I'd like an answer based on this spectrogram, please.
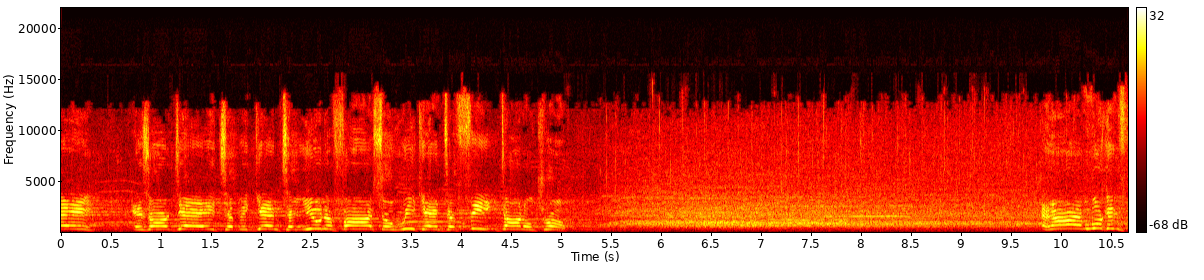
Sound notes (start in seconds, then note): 0.0 cheers and applause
